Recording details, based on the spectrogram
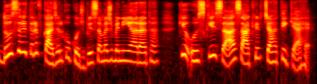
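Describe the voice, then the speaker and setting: A woman's voice: a little high, big pitch swings, moderate pace, no room sound. A woman narrating a scripted moral story as a storyteller.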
